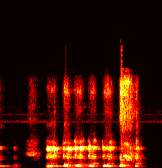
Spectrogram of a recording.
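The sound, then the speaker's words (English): A dry, tickly cough comes as a rapid run of short, harsh voiced hacks, loud and close together, after a couple of faint throat sounds. “So the dry cough tends to be a very irritating cough, and it's tickly. So it's tickling at the back of the throat”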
